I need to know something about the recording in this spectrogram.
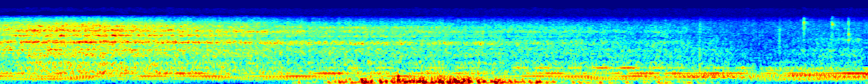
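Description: A slow breath out blown onto the microphone, a low rush of air lasting about a second and a half around the middle, over soft background music with sustained tones.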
